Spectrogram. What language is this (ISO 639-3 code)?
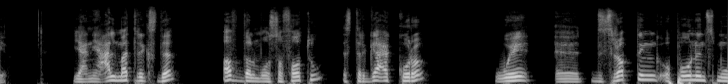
ara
